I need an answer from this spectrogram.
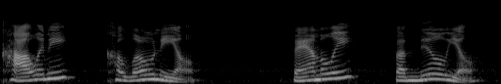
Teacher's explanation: has a long e sound like in Colony in this case the I will keep the sound that the root had which is a long e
